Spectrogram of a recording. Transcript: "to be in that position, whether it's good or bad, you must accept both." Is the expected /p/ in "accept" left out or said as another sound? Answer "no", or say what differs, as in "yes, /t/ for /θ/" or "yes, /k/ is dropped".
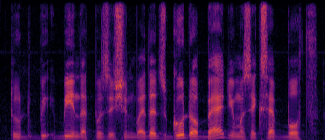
no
